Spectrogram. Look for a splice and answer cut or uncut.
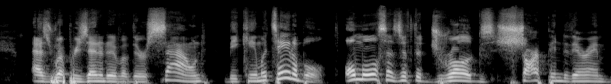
cut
